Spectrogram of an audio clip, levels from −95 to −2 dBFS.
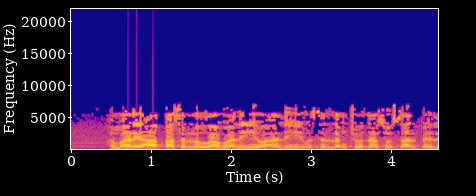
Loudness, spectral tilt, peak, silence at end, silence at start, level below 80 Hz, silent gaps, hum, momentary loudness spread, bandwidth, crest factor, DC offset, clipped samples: -15 LUFS; 0 dB/octave; 0 dBFS; 0 s; 0.45 s; -54 dBFS; none; none; 10 LU; 7.4 kHz; 16 dB; under 0.1%; under 0.1%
